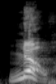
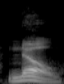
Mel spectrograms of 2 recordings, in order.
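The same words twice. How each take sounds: First: It is yelled with strong emotion. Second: It is said flatly, without emotion.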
